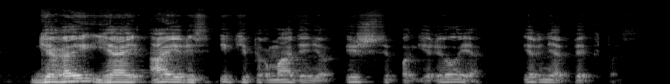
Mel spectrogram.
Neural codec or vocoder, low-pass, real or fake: none; 14.4 kHz; real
